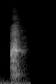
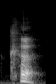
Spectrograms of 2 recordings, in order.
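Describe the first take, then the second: First: The consonant is said alone with no vowel after. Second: The consonant ends with a short added uh vowel. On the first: The speaker calls it right. "without that unnecessary uh hanging off the end" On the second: The speaker calls it wrong. "they might say the phoneme of K like this"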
